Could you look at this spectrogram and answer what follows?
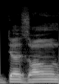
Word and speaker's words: DAZN: That was aired on DAZN, which rhymes with calzone.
